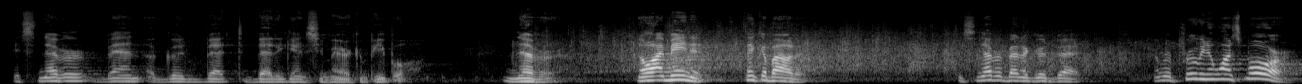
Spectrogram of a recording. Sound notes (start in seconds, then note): 5.0 applause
